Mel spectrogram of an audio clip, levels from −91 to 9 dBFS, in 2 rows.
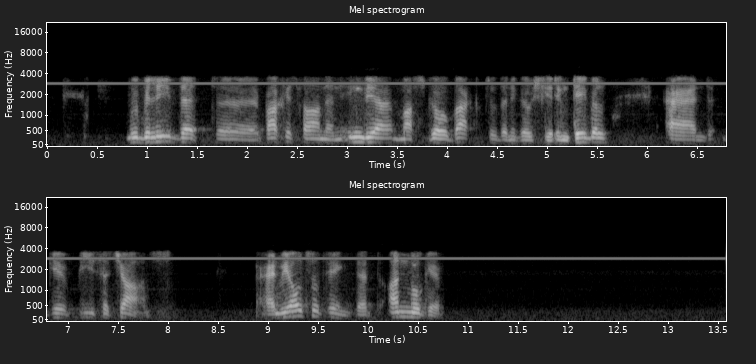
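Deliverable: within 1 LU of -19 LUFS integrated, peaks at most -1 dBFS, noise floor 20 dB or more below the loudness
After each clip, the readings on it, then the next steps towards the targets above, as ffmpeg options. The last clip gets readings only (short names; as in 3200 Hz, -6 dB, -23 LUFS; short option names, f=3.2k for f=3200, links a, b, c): steady tone 2900 Hz; tone level -42 dBFS; loudness -28.5 LUFS; peak -8.0 dBFS; loudness target -19.0 LUFS
-> -af "bandreject=f=2.9k:w=30"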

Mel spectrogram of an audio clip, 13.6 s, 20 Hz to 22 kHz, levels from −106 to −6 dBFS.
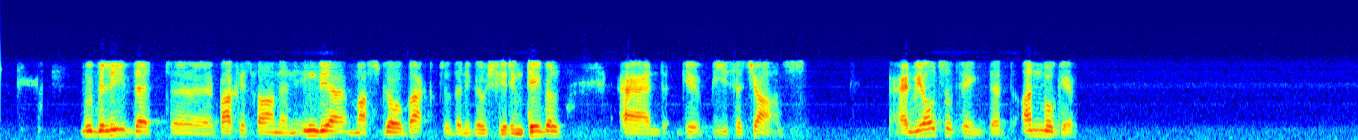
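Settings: steady tone none; loudness -28.5 LUFS; peak -8.0 dBFS; loudness target -19.0 LUFS
-> -af "volume=9.5dB,alimiter=limit=-1dB:level=0:latency=1"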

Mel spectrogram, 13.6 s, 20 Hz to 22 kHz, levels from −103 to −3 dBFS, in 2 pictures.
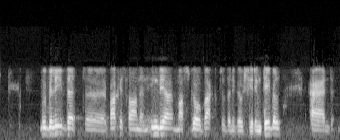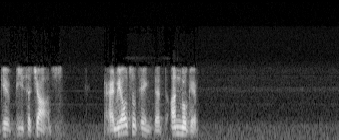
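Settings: loudness -19.0 LUFS; peak -1.0 dBFS; noise floor -64 dBFS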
